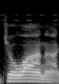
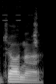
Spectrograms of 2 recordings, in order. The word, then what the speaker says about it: Joanna: And it is Joanna, yeah? Nishat, not Jonah.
